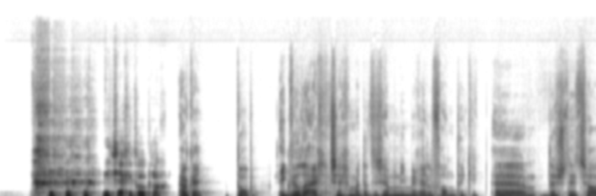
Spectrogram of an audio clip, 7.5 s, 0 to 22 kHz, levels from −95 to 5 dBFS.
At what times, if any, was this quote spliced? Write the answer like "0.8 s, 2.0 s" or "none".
6.1 s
